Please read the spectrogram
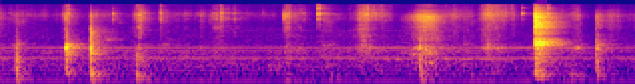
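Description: Dough being kneaded by hand in a stainless-steel plate: irregular knocks and taps against the steel, then a few longer rubbing swishes, the loudest one just before the end.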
